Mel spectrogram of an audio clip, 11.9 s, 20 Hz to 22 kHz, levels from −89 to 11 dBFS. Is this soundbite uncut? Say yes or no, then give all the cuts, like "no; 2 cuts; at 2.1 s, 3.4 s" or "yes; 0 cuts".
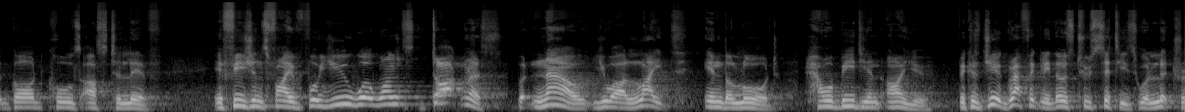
no; 3 cuts; at 3.0 s, 5.1 s, 8.0 s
